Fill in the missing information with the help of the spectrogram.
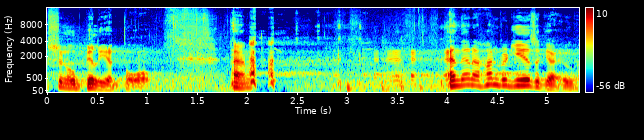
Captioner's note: laughter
